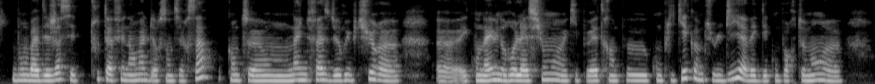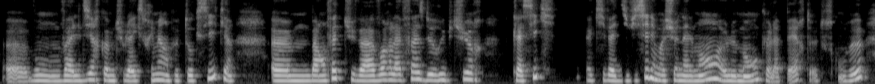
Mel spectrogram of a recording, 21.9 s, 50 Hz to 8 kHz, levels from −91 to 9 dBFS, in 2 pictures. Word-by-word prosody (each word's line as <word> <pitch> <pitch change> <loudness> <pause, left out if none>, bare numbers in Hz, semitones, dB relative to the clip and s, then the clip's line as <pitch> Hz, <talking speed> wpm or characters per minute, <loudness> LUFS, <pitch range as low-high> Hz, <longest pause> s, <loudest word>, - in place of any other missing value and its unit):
Bon, 195 0 0
bah, 190 -1 +6
déjà, 190 +4 +2
c'est 200 -4 -2
tout 235 - -10
à 205 - +4
fait 205 +1 -4
normal 200 +1 -1
de 185 - -3
ressentir 180 -1 -4
ça. 315 +4 -1 0.2
Quand 195 0 -4
on 185 0 +3
a 205 - -1
une 205 0 +1
phase 205 -1 0
de 185 +1 +1
rupture, 200 +4 -1
heu 180 -3 0 0.5
heu 170 -2 -4
et 175 - -2
qu'on 190 0 +2
a 185 - +5
eu 205 - +3
une 205 -2 +3
relation, 190 +2 +3
heu, 180 - 0
qui 185 +1 -10
peut 180 - -12
être 185 +1 +1
un 180 - 0
peu 190 +1 0
compliquée, 190 +7 -3
comme 265 -6 -1
tu 210 -1 -9
le 190 -1 -2
dis, 240 +9 +1
avec 185 -6 +1
des 180 0 -4
comportements, 185 +3 -3
heu 170 0 -4 0.5
heu, 155 0 -1
bon, 180 -1 0
on - - -1
va 180 0 +2
le 180 - +1
dire, 215 +4 -1
comme 190 -2 +1
tu 190 - -11
l'as 180 -1 +4
exprimé, 200 +4 -2
un 190 -2 0
peu 180 0 -5
toxiques. 200 - 0 0.6
Hem, 180 -1 +4
bah, 180 0 +3
en 185 - +2
fait, 265 +7 +2
tu 235 -5 -6
vas 185 -1 +4
avoir 205 +3 +2
la 200 -1 +1
phase 235 +3 0
de 200 +1 +2
rupture 210 +3 -1 0.4
classique 190 - 0 0.5
qui 200 - -9
va 190 - +4
être 180 - +2
difficile 185 +11 +1
émotionnellement. 190 +2 +2
Heu, - - +2
le 180 -1 +2
manque, 185 +5 +1
heu, - - -1
la 155 - -5
perte, - - -7
tout - - -19
ce - - -10
qu'on - - -9
veut. 220 - +2
190 Hz, 220 wpm, -24 LUFS, 180-210 Hz, 0.6 s, bah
